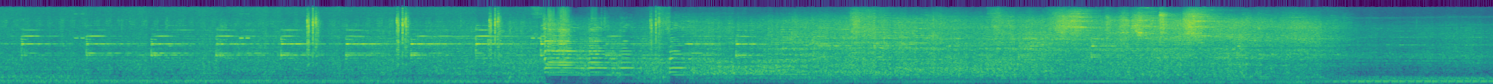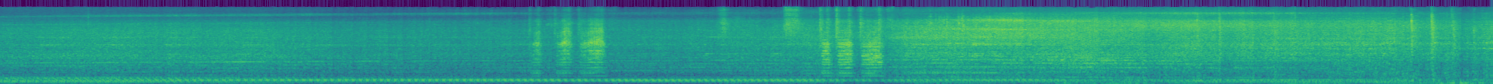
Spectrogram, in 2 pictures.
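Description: Passenger trains approaching with a steady low rumble, a train horn sounding about six seconds in. After a cut, a SunRail commuter train approaches and passes close by with its diesel running, its horn sounding in short blasts in the latter half.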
